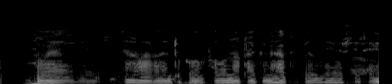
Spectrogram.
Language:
Icelandic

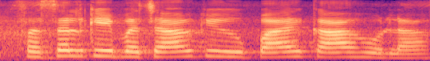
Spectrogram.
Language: Bhojpuri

